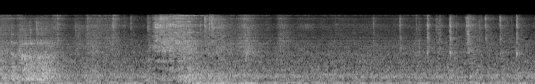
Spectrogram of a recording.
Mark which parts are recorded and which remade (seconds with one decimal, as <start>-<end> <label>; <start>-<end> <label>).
0.0-1.2 remade; 1.2-2.3 recorded; 2.3-4.3 remade; 4.3-5.4 recorded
